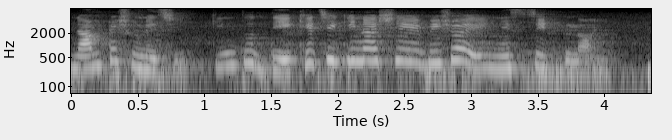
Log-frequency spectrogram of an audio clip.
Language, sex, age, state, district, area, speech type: Bengali, female, 18-30, West Bengal, Uttar Dinajpur, urban, read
